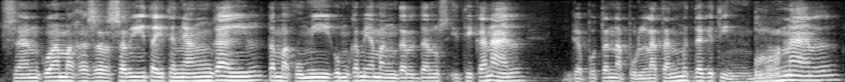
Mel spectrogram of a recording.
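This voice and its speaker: Echoey; evasive village nephew, mid pitch, bright, Ilocano accent, radio drama. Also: male voice, fairly even intonation, normal speed. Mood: defensive. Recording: roomy echo.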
